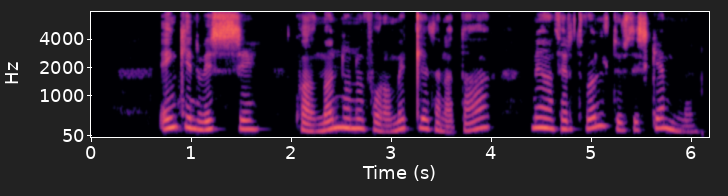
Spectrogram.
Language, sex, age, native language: Icelandic, female, 50-59, Icelandic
